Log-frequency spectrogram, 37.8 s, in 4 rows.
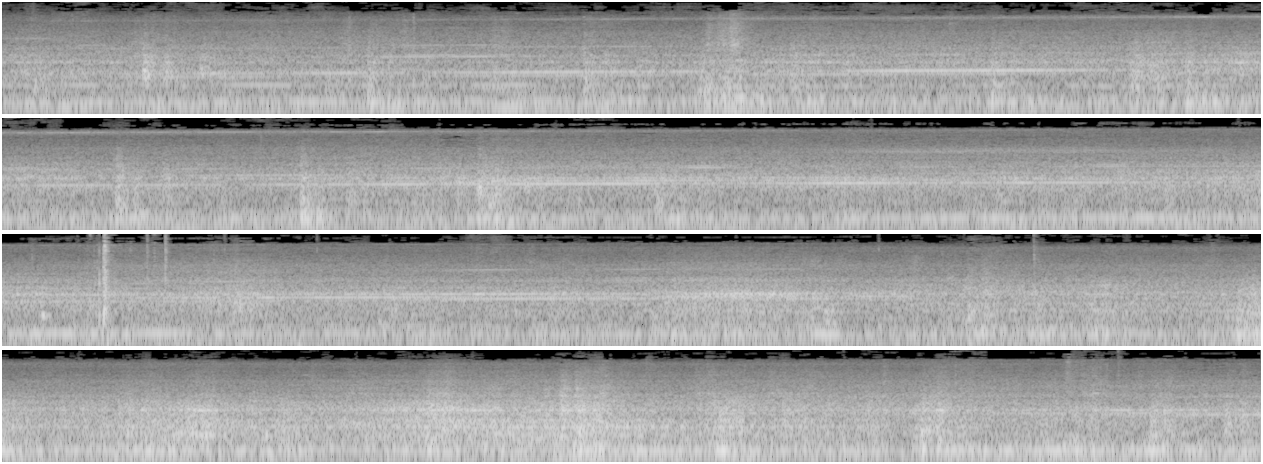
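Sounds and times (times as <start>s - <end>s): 
thin high whine: 0.0s - 27.2s
Keio 5000 series train running: 0.0s - 37.7s.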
